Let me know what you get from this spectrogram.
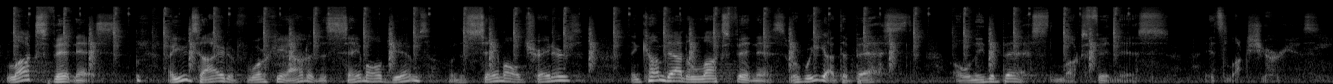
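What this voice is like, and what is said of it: Infomercial announcer voice. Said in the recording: “put on my voice ... You sound like one of those, what are those commercials where they sell, pans and knives and... ... you sound like that guy”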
